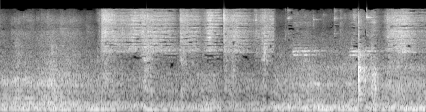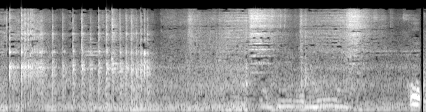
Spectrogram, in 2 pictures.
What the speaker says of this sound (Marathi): प्रथम आपण हे हुलगे भाजून घ्यायचे.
